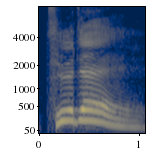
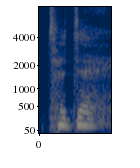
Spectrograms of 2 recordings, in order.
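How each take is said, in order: First: Today punched out loud and strong; emphatic today. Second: Today dropped to a soft, awed murmur; hushed echo. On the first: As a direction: hit Today hard, like a proclamation. Emphatic repeat of Jesus' promise. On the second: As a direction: let Today fall away quietly, in wonder. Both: Acted.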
